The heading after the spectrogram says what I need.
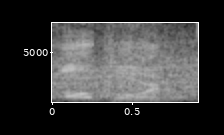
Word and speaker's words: Alcorn: You know, folks at Alcorn like to say, for those who don't know how to pronounce the name, always Alcorn.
